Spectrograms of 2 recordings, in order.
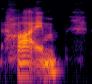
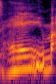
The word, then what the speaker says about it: Haim: I thought it was Haim.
